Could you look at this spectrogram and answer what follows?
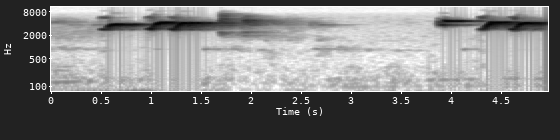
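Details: Song of a caged double-collared seedeater kept by a breeder: two bursts of rapid, rattling high notes that step up and down, with a quiet gap between them. Low murmuring noise underneath.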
